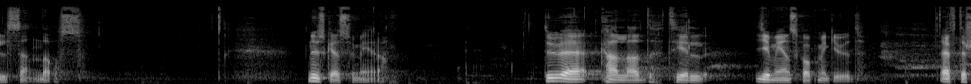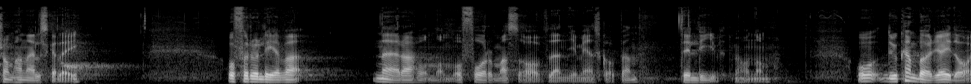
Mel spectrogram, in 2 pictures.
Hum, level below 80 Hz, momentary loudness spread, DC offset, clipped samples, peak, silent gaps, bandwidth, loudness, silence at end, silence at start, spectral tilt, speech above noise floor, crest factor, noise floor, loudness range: none; -70 dBFS; 24 LU; under 0.1%; under 0.1%; -4 dBFS; none; 16 kHz; -24 LUFS; 0 s; 0 s; -4 dB/octave; 38 dB; 22 dB; -61 dBFS; 7 LU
